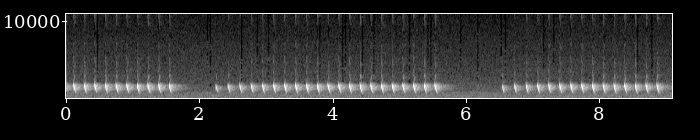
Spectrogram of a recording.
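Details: Indian jungle nightjar (Caprimulgus indicus) calling at night near its nest: fast, knocking 'tuk-tuk-tuk' notes, about eight a second, in three runs of two to three seconds with brief pauses between.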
